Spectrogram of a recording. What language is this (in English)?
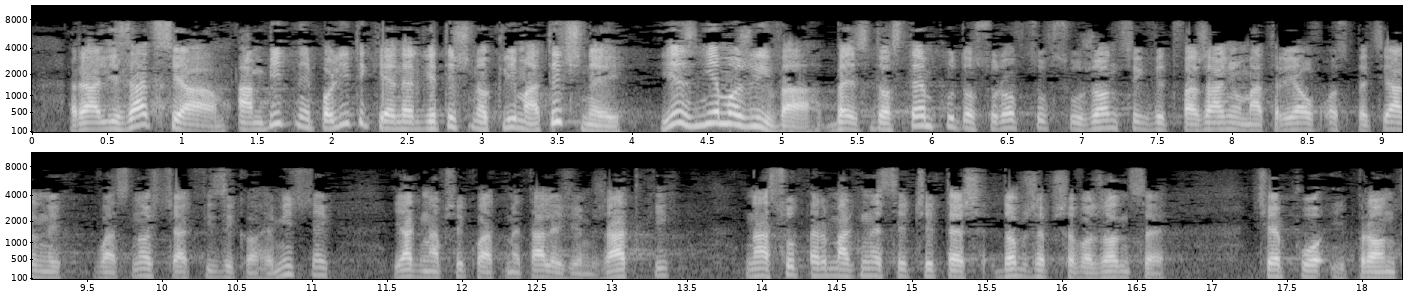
Polish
